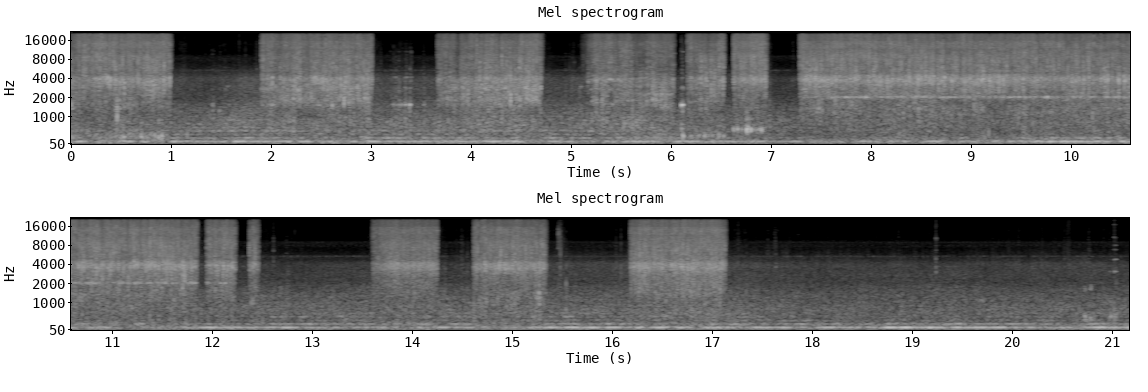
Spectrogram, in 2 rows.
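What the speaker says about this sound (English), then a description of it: "I'm going to pull these out and rinse them off on the pavement" Cleaned Polaris Ace 900 parts are rinsed with a water spray on pavement, a loud continuous hissing gush broken by brief gaps as the stream starts and stops.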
